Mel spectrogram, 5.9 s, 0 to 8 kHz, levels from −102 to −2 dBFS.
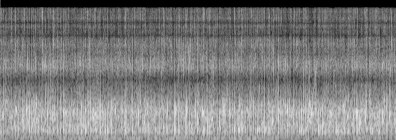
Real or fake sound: fake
